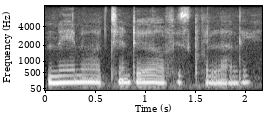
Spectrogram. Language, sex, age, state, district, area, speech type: Telugu, female, 30-45, Telangana, Hanamkonda, urban, spontaneous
